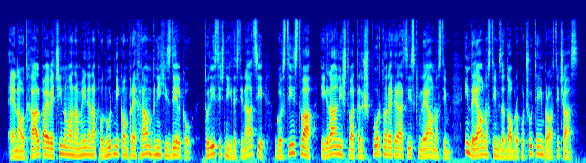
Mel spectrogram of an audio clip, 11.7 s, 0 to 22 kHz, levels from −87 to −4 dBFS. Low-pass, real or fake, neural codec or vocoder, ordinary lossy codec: 14.4 kHz; fake; vocoder, 44.1 kHz, 128 mel bands every 256 samples, BigVGAN v2; none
